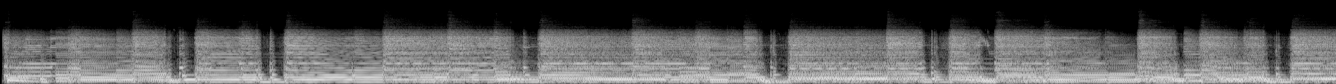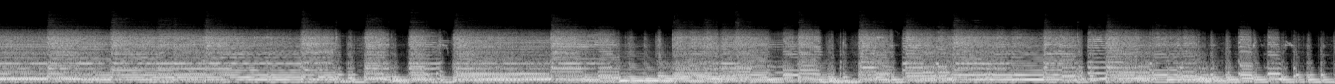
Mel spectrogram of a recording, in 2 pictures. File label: crunch middle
